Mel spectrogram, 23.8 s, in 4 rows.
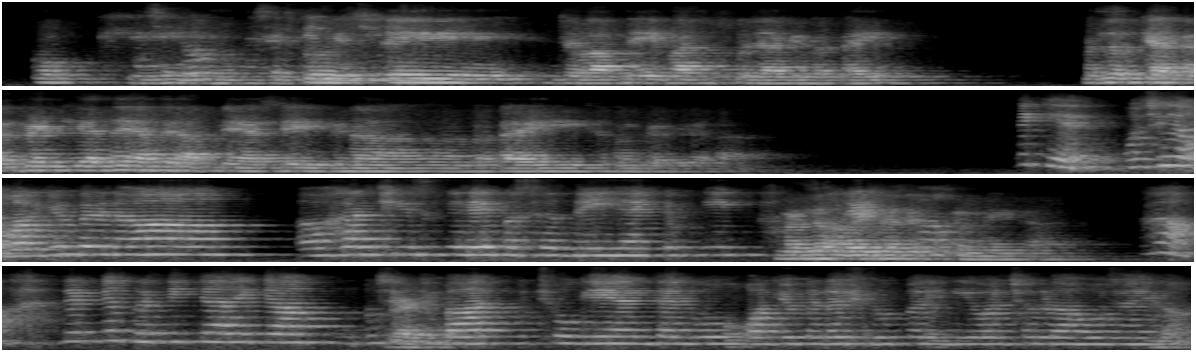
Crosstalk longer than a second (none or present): present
